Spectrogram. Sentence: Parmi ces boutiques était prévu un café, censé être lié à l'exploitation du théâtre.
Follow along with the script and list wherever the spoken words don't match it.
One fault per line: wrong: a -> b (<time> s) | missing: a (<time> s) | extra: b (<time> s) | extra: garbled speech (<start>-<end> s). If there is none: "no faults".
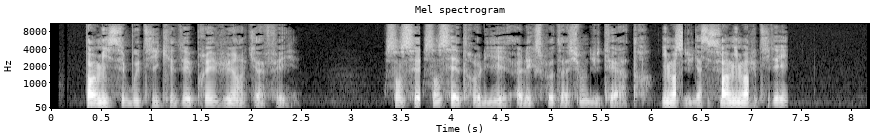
extra: censé (3.7 s)
extra: garbled speech (6.1-7.4 s)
